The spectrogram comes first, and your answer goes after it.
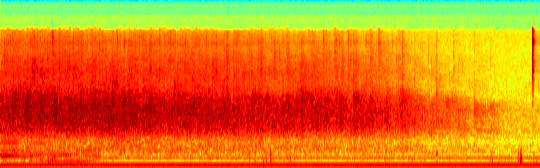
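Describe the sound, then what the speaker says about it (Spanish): A church congregation gives a strong round of applause, steady dense clapping that fades gradually over several seconds, heard at a moderate distance over a low constant hum. "Denle un aplauso al Señor bien fuerte"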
